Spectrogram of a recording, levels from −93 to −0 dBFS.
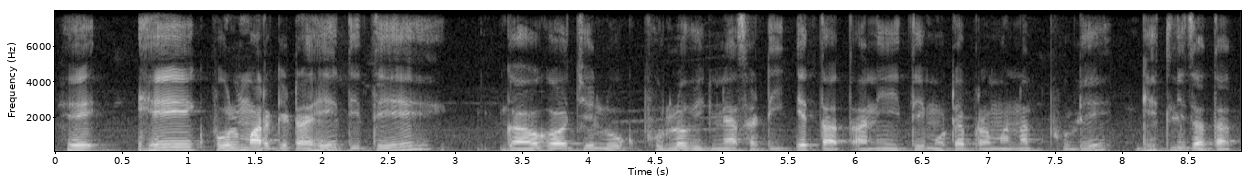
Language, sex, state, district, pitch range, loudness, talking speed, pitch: Marathi, male, Maharashtra, Pune, 120-145 Hz, -22 LUFS, 130 wpm, 130 Hz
